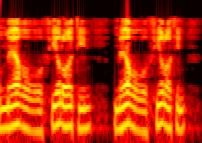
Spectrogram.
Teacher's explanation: آخر تنبيه، إن ربك لذو مغفرة، لذو مغفرة، هنا الميم حرف رقيق أو رقق بعده الغين ساكن حرف مفخم، لا نقول مغفرة مغفرة، يعني لا نرقق الميم والغين مباشرة، أو نقول مغفرة نفخم كلا الحرفين، بل نخلص ترقيق الميم من تفخيم الغين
